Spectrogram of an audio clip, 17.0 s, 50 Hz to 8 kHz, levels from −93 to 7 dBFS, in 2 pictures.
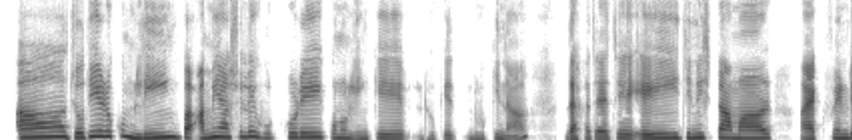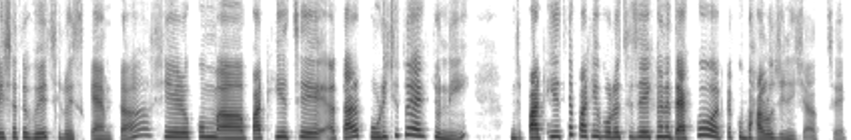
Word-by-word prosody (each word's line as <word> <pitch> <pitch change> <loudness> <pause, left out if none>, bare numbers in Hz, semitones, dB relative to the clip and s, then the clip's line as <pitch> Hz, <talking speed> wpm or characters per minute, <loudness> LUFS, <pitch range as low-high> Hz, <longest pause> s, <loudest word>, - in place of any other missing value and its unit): আ 230 - +1 0.5
যদি 245 +3 +1
এরকম 305 0 -1 0.2
লিঙ্ক 240 +4 +3
বা 245 - +5
আমি 225 +5 +2
আসলে 260 +2 -4
হুট 220 -1 -11
করেই 255 +1 +1
কোনো 220 0 -4
লিঙ্কে 185 +4 -7 0.4
ঢুকে 175 +1 -13 0.2
ঢুকি 175 +4 -12
না। 145 - -8 0.6
দেখা 180 +2 -1
যায় 195 0 0
যে, 215 - -3 0.2
এই 215 +1 +2 0.2
জিনিসটা 235 +1 -1
আমার 215 0 +2 0.5
এক 190 - -2
ফ্রেন্ড 210 -1 -1
এর 235 - -4
সাথে 250 0 -3
হয়েছিল 240 -1 -2 0.2
স্কামটা 175 0 -4 0.3
সে 280 - -11
এরকম 260 +1 0 0.2
আ - - +7 0.3
পাঠিয়েছে 260 +4 0 0.2
অ্যা 200 - -3
তার 260 +4 +6
পরিচিত 265 +8 -2 0.2
একজনই, 235 - -4 0.6
যে 225 - -11
পাঠিয়েছে, 285 +8 +5
পাঠিয়ে 310 -1 +2
বলেছে 265 0 -1
যে 275 - 0
এখানে 280 +1 +1
দেখো 215 - +2 0.2
একটা 255 +1 -11
খুব 245 - -3
ভালো 195 +2 +2
জিনিস 175 -5 -10
আছে। 150 +1 -22
235 Hz, 160 wpm, -24 LUFS, 205-260 Hz, 0.6 s, আ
